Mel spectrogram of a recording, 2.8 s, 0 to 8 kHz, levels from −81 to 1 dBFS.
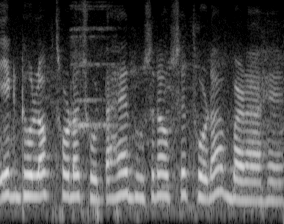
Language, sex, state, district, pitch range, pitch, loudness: Hindi, female, Uttar Pradesh, Varanasi, 235-265 Hz, 255 Hz, -18 LUFS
